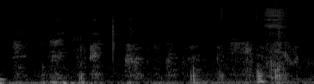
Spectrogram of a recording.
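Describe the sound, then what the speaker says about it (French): A dog panting close by with a few soft whimpers and yips, in short breathy bursts during an evening horse-riding session. "Oh, et ce chien"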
